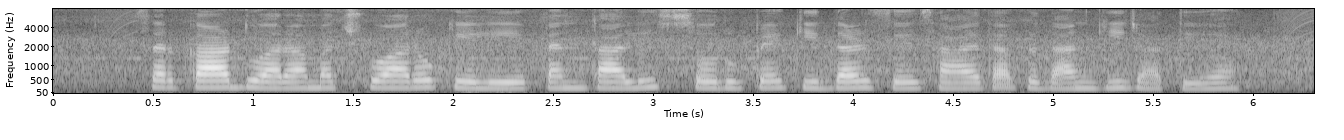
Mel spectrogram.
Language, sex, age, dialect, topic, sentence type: Hindi, male, 25-30, Hindustani Malvi Khadi Boli, agriculture, statement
